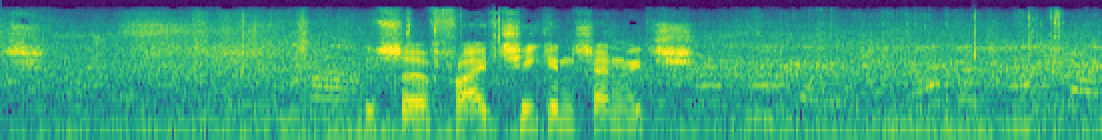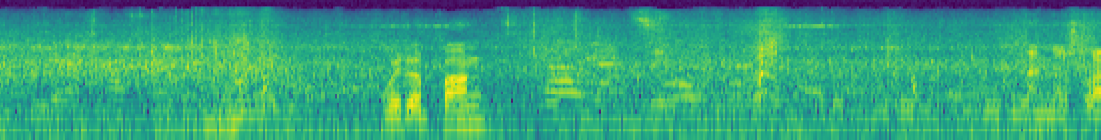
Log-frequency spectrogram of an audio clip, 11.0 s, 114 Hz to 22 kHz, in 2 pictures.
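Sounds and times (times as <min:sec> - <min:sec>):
low rumble of traffic: 0:00.0 - 0:11.0
voices of passers-by: 0:00.0 - 0:11.0.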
